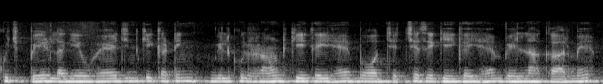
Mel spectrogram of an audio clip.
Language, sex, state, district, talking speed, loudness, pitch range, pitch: Hindi, male, Himachal Pradesh, Shimla, 210 wpm, -12 LUFS, 130-145 Hz, 140 Hz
